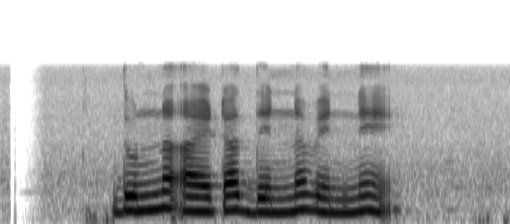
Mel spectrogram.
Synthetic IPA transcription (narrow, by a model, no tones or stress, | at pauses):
d̪unːəʔɐjəʈat̪̚d̪enːəʋenːeː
